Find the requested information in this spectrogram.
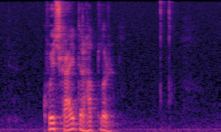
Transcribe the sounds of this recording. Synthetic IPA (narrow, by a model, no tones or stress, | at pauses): kʰvuðskaːjt̪ɪɾɦat̪lʊɾ̥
